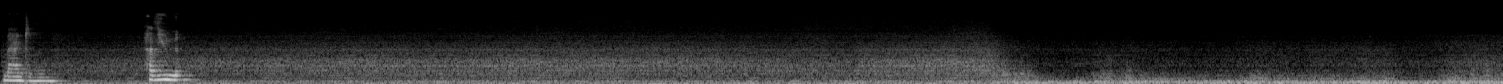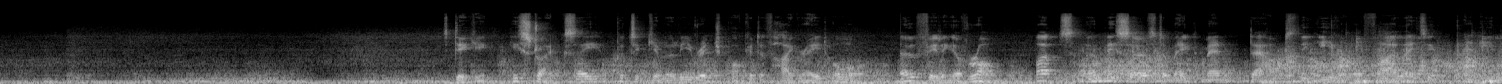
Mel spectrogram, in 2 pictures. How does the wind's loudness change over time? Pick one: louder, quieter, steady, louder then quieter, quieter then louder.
louder.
